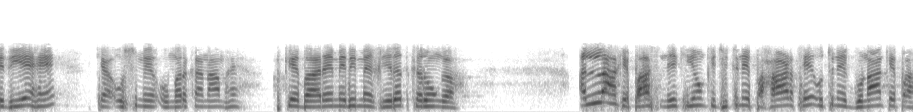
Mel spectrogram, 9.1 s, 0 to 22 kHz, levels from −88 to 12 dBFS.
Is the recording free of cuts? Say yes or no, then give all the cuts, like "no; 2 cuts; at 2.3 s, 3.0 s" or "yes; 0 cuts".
no; 2 cuts; at 2.8 s, 6.2 s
